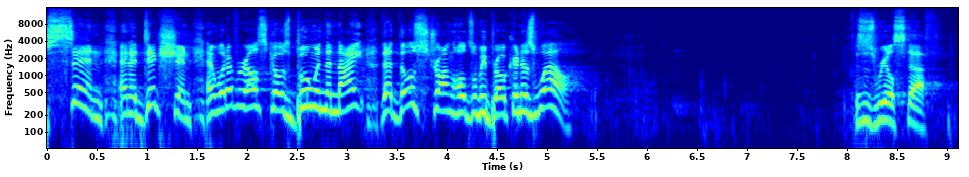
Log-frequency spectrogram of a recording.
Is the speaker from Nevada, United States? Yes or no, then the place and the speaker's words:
no; California, United States; I grew up out in the Bay Area in a really affluent community.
